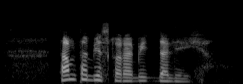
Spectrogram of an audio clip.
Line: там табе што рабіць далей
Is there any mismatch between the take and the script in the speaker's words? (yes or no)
no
